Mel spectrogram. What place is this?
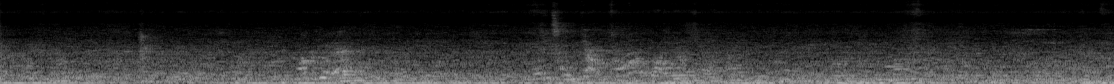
in a subway station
